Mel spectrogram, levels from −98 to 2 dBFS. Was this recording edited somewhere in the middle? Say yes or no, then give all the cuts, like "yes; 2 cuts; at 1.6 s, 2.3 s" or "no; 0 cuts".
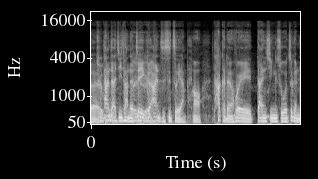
yes; 1 cut; at 2.0 s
